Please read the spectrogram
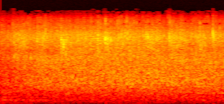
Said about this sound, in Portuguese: Pode mais uma vez aplaudir a Deus pela vida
